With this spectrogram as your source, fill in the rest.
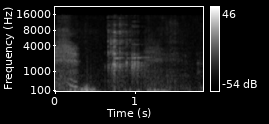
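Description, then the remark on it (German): Small bowls, prepared for a small hummus buffet, and cutlery clink together in a quick, irregular series of bright, ringing taps, with a soft low rumble of handling underneath. “Oh, hast auch noch so schöne Schälchen dafür vorbereitet.”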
